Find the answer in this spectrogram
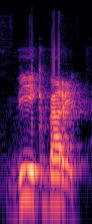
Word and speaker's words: Wikberg: I'll have a go at pronouncing your surnames. Wikberg and... Wikberg.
